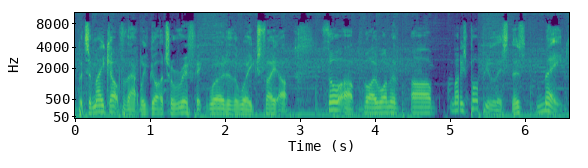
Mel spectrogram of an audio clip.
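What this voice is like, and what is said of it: Husky, hoarse voice. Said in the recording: “I am sounding a little bit husky this week because I did lose my voice monumentally last weekend”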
